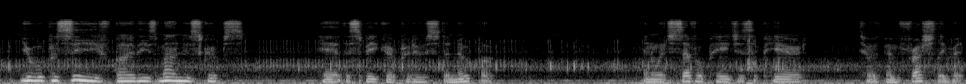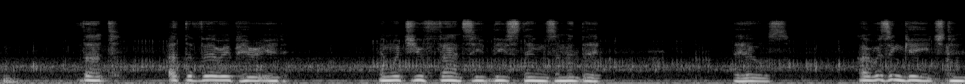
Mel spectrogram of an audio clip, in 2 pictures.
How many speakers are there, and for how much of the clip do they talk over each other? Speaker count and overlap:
1, no overlap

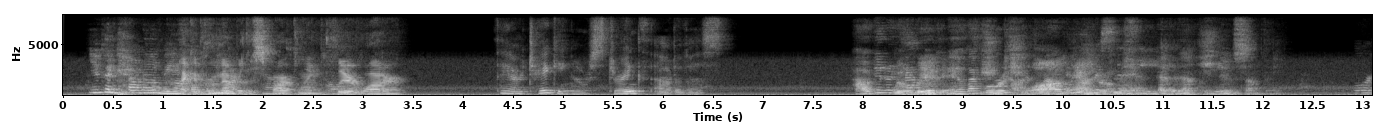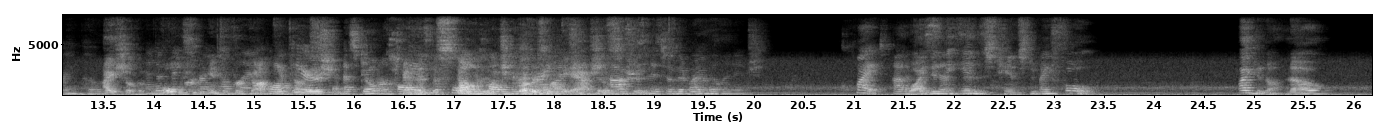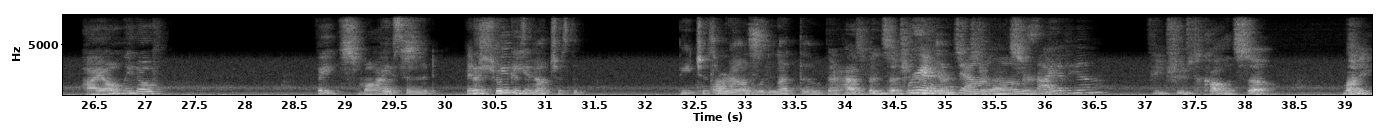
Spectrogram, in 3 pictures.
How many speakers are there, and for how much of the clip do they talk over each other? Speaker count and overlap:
8, about 48%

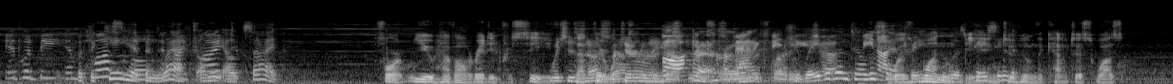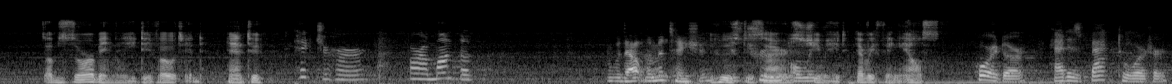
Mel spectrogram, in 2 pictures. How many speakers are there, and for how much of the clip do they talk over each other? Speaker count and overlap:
6, about 33%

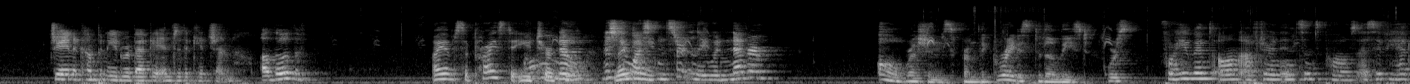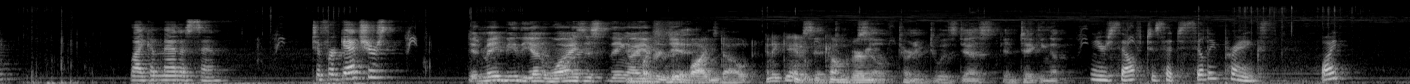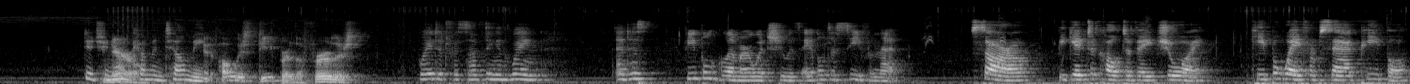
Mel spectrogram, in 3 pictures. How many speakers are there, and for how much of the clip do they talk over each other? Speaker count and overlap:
8, about 10%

